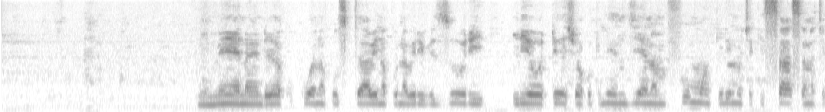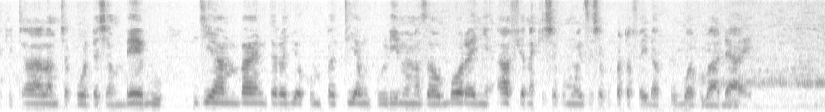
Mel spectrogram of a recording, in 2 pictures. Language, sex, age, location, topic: Swahili, male, 25-35, Dar es Salaam, agriculture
